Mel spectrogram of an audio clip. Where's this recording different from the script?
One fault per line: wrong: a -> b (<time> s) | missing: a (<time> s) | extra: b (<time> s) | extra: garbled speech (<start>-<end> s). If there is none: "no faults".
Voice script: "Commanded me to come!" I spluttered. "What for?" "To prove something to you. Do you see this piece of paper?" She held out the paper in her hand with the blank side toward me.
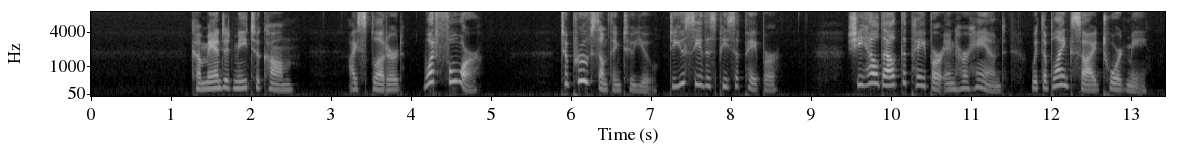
no faults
